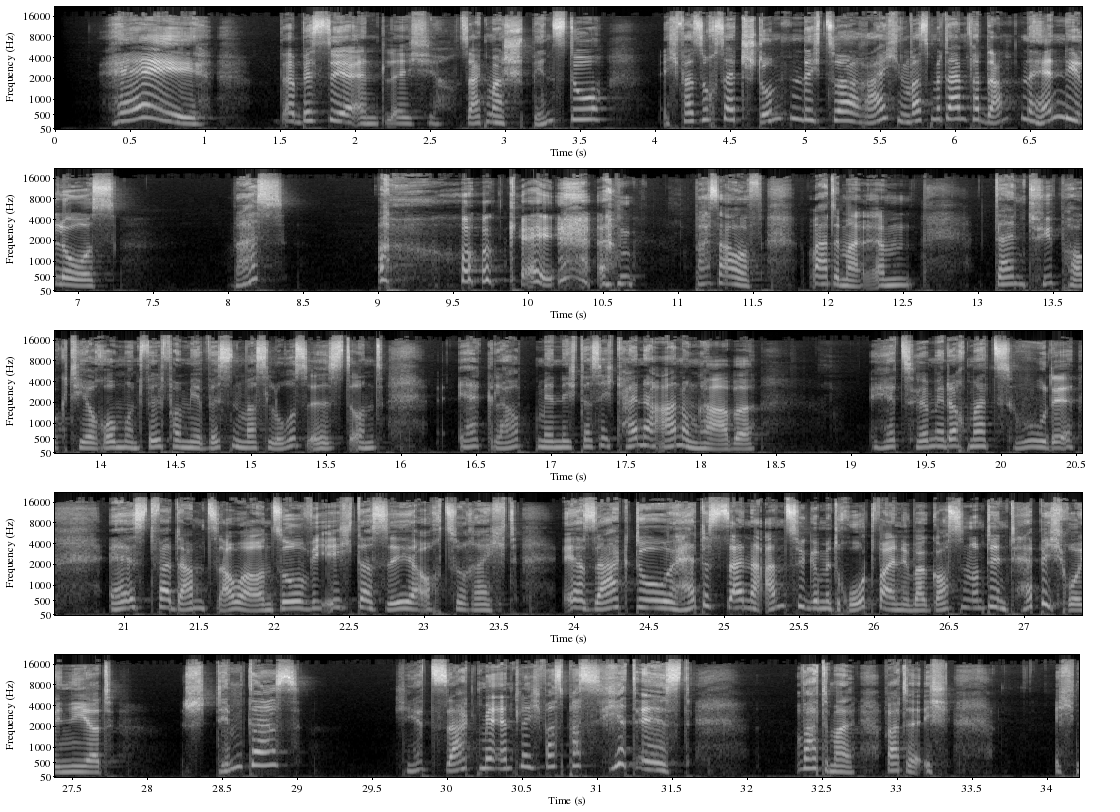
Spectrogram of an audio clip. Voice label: Hoerspiel

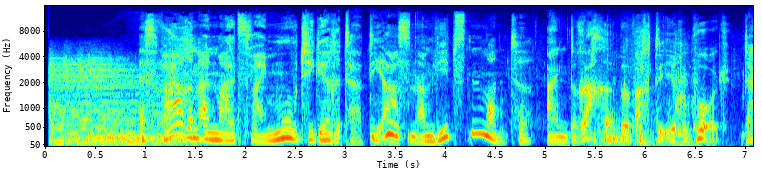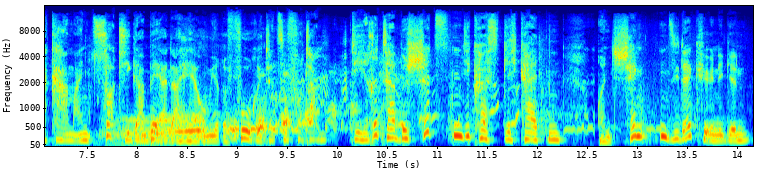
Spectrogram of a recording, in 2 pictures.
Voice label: TV Spot; Zott Monte

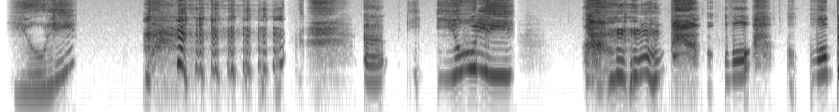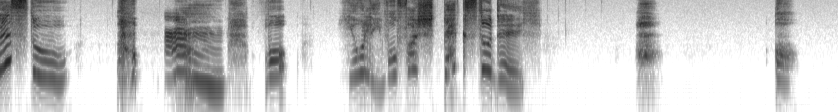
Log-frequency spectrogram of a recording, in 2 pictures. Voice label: Kleinkind Zeichentrick

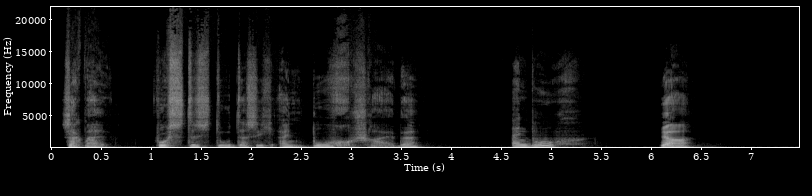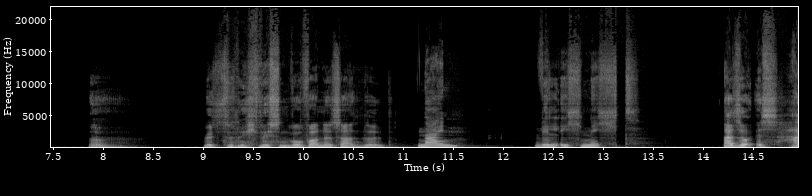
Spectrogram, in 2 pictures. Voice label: Hoerspiel

